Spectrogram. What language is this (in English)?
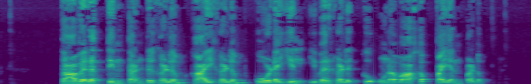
Tamil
